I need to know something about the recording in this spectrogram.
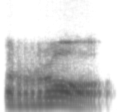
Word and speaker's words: rho: another the P Allah this is not P this is pronounced row r h o this is a Greek letter we are using Omega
